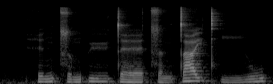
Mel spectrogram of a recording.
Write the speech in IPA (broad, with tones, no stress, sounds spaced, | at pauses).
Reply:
h ɪ˨˥ ŋ t͡s ʊ˨˥ ŋ p yː˧ t̪ ɛː˨ t͡s ɐ˨˩ ŋ t̪ aː˥ j t̪ʰ iː˨˥ w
